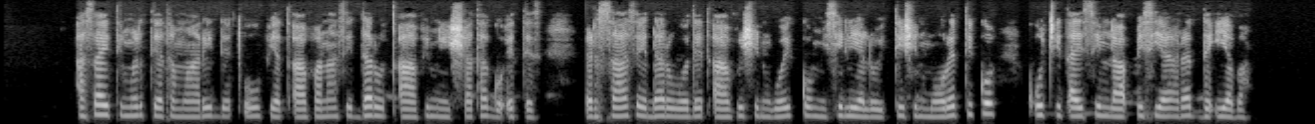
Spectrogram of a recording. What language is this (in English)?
Wolaytta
